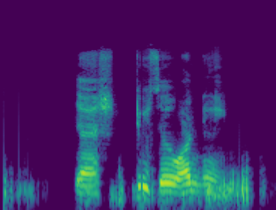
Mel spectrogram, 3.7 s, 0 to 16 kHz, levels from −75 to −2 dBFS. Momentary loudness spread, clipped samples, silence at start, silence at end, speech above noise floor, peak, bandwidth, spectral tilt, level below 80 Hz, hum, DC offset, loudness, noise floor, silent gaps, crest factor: 14 LU; under 0.1%; 0.05 s; 0.35 s; 48 dB; 0 dBFS; 7.6 kHz; -5.5 dB/octave; -50 dBFS; none; under 0.1%; -18 LUFS; -64 dBFS; none; 18 dB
